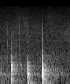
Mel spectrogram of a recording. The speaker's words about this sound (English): The door is closed. And then comes the knock.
